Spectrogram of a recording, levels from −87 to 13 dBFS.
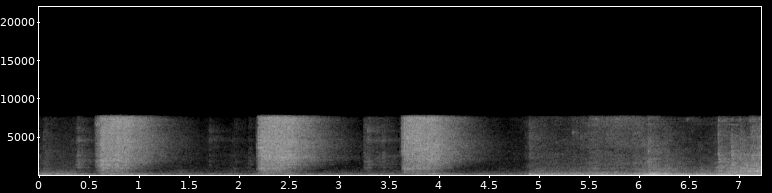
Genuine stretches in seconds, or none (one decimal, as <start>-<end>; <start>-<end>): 0.0-5.6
